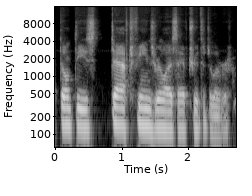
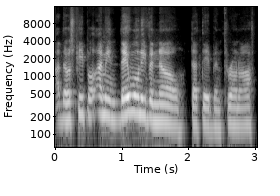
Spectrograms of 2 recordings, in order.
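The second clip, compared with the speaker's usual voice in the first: ordinary talk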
